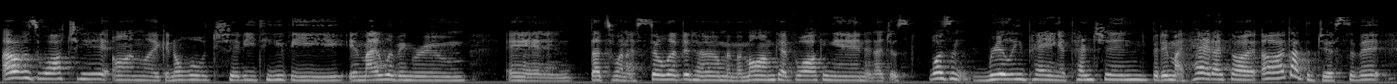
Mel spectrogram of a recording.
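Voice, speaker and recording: A woman's voice: medium pitch, normal speed. A young adult woman chatting casually as a podcast co-host. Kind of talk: casual chat.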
